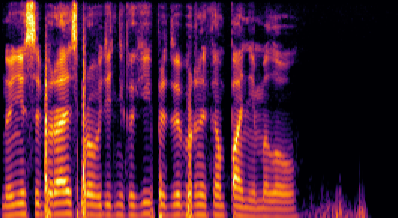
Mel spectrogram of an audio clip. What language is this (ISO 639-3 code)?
rus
